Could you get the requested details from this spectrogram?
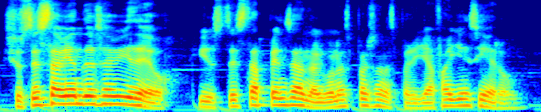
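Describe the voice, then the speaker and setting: A man preaching an earnest, animated sermon who acts out the voices of people he quotes. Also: a little high, fast, faint music behind. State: sweating from emotion.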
